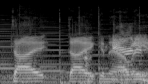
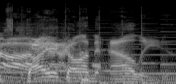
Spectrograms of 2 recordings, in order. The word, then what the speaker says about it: Diagon Alley: the diagonal diagonality yeah no it's not diagonally it's diagon alley oh yes yes that's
